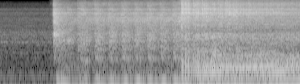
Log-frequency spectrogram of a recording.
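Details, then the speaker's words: Long-term project engine's first start on a standalone EMS after pump priming: brief cranking, catches at about two seconds and settles into a strong, steady idle; starts and runs normally. "all right fellas lots of problems but we got it to go fired up on stand alone"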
